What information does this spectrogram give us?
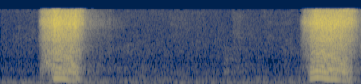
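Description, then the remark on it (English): A voice imitates a young man with a cold sniffing in a cafe, with two loud, hissy snorts through the nose, each about half a second long and separated by a quiet pause of roughly two seconds. “And one obviously had a cold, because he was sniffing.”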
